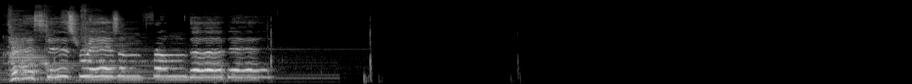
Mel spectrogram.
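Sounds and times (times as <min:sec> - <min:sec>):
soprano singing: 0:00.0 - 0:02.9.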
